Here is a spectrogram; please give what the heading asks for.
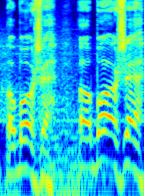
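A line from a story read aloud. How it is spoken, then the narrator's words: Shouting. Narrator (Russian): кричал один из аборигенов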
